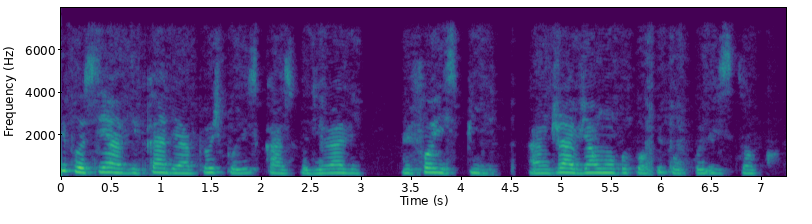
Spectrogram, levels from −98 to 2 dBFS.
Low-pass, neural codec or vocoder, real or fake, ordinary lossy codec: 7.2 kHz; vocoder, 24 kHz, 100 mel bands, Vocos; fake; none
